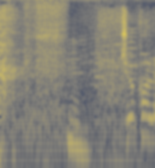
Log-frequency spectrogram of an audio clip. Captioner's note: both laughing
